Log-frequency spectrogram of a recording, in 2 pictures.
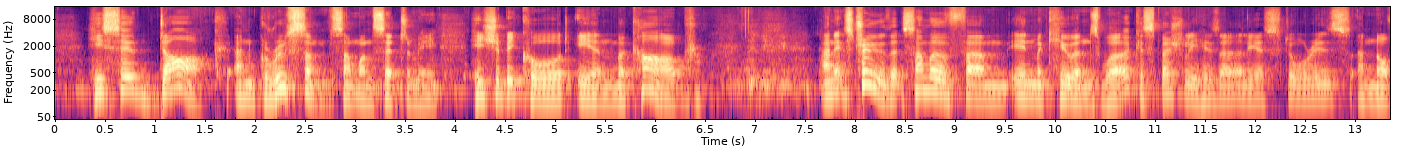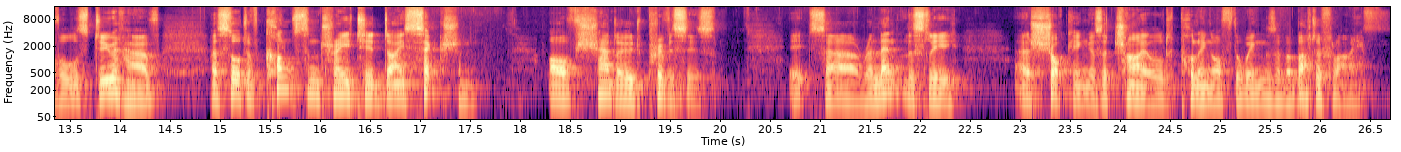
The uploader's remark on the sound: Talk given at the Church Times Festival of Poetry.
